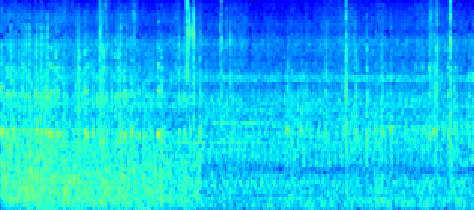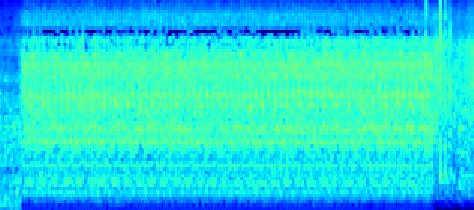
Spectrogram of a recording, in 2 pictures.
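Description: Steady engine and road noise of a moving vehicle, heard from inside. About two-thirds of the way through it changes abruptly: the low rumble drops away and a brighter, hissier hum takes over.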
